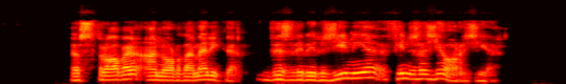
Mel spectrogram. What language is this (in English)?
Catalan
